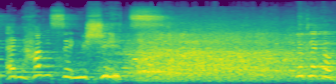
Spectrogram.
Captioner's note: audience laughs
